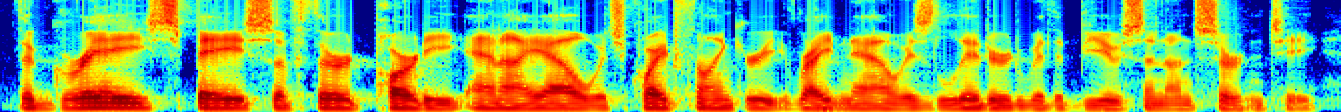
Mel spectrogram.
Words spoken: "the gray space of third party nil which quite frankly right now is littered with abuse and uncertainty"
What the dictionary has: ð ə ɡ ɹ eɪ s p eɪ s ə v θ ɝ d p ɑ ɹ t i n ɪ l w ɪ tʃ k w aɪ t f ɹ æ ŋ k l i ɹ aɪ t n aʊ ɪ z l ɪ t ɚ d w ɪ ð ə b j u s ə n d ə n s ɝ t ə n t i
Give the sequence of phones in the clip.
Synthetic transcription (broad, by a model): ð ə ɡ ɹ eɪ s p eɪ s ə v θ ɝ d p ɑ ɹ t i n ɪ l w ɪ tʃ k w aɪ t f l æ ŋ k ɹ i ɹ aɪ t n aʊ ɪ z l ɪ t ɚ d w ɪ ð ə b j u s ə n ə n s ɝ t n t i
